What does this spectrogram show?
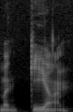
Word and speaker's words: Mogollon: Oh, Mogollon is pronounced Magellan. Okay. I didn't know the L was like the Spanish L's.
